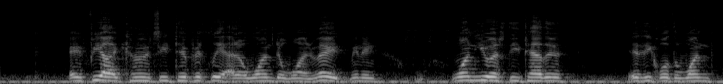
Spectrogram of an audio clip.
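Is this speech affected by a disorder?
Yes: cerebral palsy; voice tone sometimes odd.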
